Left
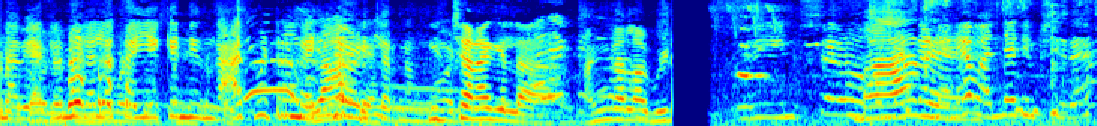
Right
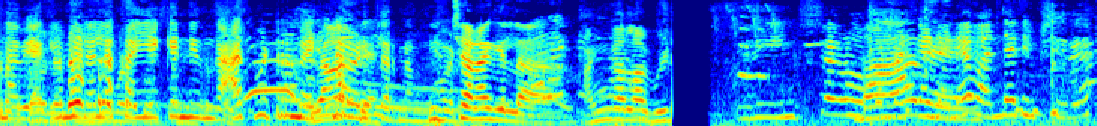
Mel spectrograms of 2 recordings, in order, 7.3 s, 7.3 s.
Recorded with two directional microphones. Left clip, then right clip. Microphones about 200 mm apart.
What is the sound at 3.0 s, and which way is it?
Speech, centre (ahead or behind).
